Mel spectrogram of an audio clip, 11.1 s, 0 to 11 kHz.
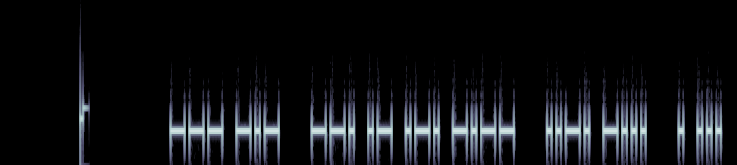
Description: Morse code, heard as a keyed tone, about 17 wpm, 700 Hz. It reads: OK GARY FB ES
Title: Practice QSO - Exchange 2 - Info - 17wpm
